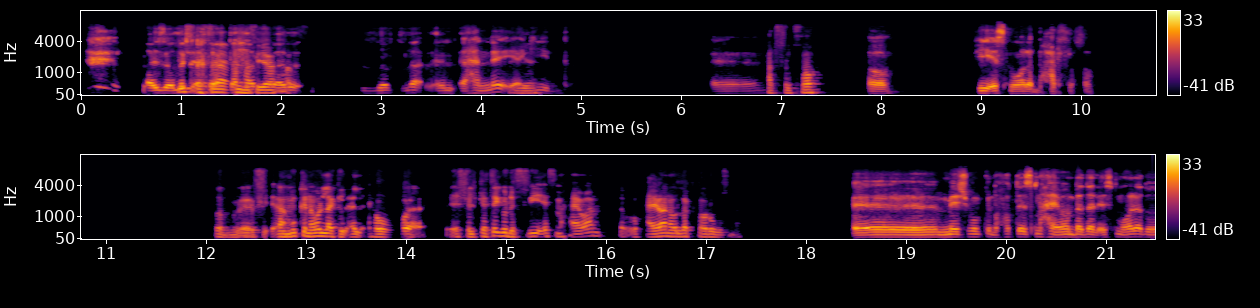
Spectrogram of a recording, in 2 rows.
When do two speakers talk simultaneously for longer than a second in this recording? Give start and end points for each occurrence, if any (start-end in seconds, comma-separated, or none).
1.0-2.2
